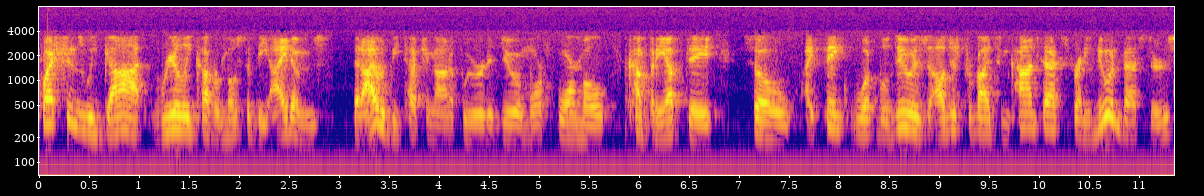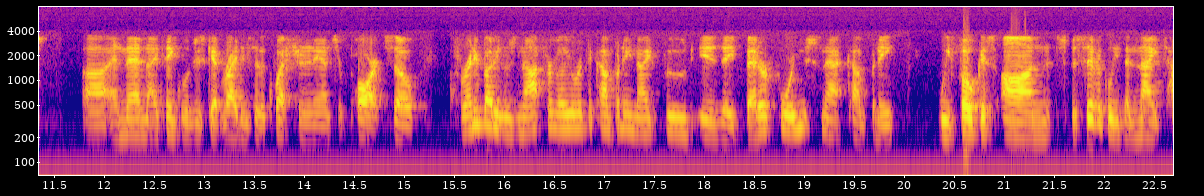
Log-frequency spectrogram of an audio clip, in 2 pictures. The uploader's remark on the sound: NightFood Investor Conference Call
